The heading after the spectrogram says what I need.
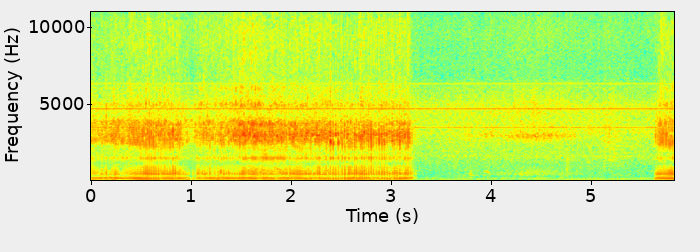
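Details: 6-month-old Pit Bull asleep on owner's lap after a morning walk; long, loud, rough, rattling snores on each breath with quieter pauses between; heavy snoring.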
